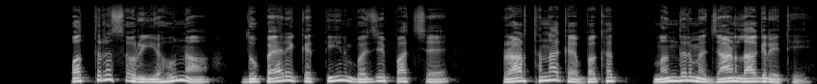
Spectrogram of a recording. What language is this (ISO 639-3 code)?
bgc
